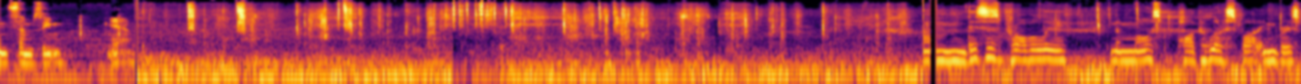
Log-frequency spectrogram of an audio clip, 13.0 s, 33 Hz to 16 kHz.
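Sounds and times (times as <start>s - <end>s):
wind buffeting microphone: 0.4s - 13.0s
gear clicks and knocks: 1.9s - 9.0s.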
